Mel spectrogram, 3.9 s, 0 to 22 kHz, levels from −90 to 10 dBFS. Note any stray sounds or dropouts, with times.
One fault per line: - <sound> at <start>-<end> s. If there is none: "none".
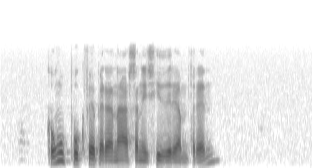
none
